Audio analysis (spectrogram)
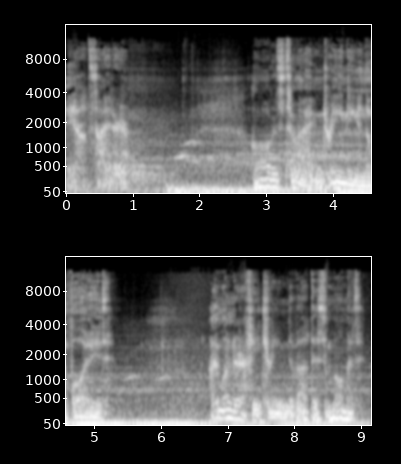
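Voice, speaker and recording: A very low, breathy old killer, worn down and haunted. He speaks slowly and broodingly, in the manner of a dark video game drama, with music clearly playing underneath. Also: very animated, full character voice. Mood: grim, brooding. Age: older. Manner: slow, brooding delivery. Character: weary, haunted old male assassin trapped in the Void.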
